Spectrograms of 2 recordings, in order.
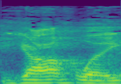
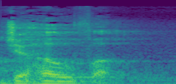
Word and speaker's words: Yahweh: And just so we're all on the same page, Yahweh is the pronunciation, not Jehovah.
